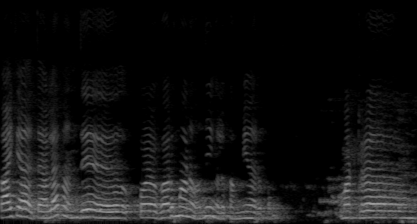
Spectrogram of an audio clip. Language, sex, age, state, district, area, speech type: Tamil, female, 30-45, Tamil Nadu, Cuddalore, rural, spontaneous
